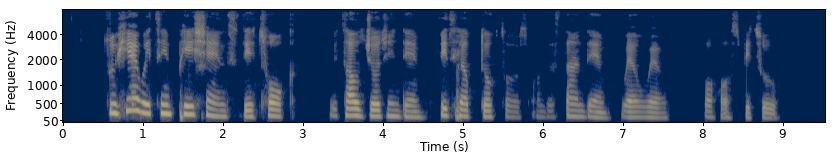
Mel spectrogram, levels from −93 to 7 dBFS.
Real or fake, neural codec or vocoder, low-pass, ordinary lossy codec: real; none; none; none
